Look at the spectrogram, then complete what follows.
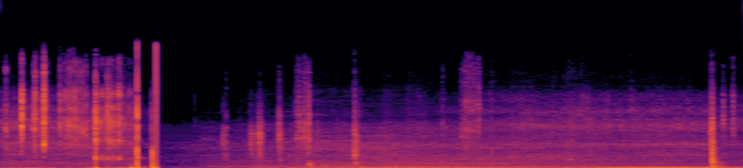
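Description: Metal clinks and clicks of a ratchet and socket being handled and worked on a bolt, with a few loud knocks about a second in. A steady low hum runs underneath and grows louder from about six seconds in.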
